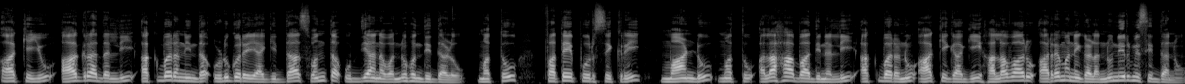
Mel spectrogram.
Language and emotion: Kannada, neutral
